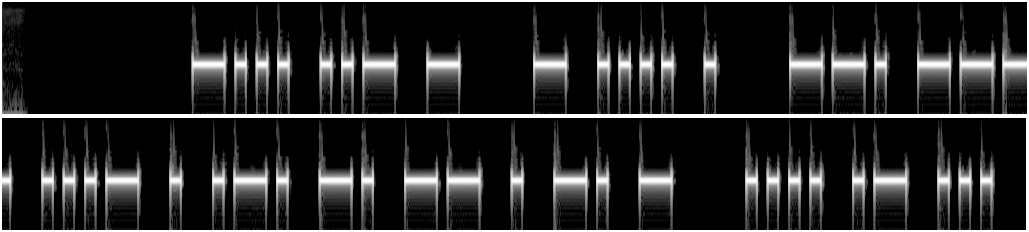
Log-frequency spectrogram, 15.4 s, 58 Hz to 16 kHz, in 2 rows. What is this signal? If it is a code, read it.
Morse code, heard as a keyed tone, about 15 wpm, 700 Hz. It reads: BUT THE GOVERNMENT HAS
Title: Sentences from Top 1000 Words - Review Part 3 - 15wpm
